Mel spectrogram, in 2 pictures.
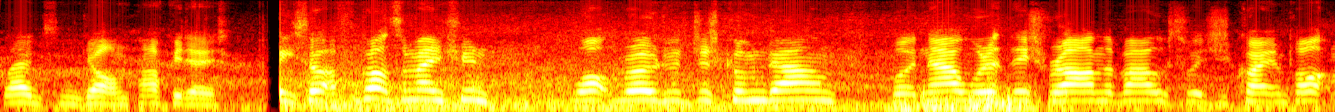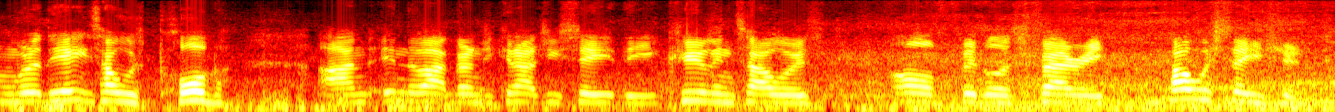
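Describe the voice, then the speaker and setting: With a raised, projected voice, a man speaks at a fairly quick pace in a high pitch with ordinary pitch variation, and there is noticeable background noise. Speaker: railway vlogger. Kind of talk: walking vlog commentary. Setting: outdoors. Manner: hesitant, many fillers.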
